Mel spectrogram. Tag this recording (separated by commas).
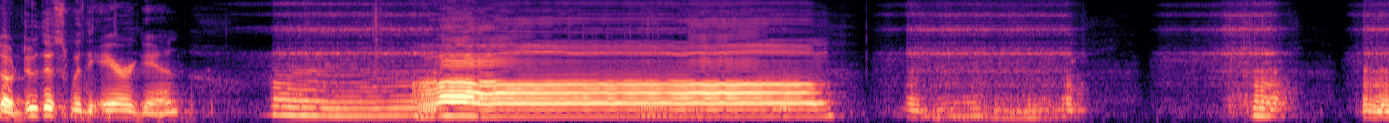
Speech, inside a small room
